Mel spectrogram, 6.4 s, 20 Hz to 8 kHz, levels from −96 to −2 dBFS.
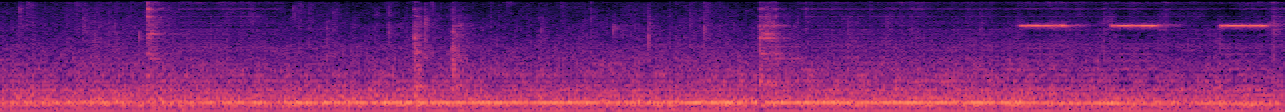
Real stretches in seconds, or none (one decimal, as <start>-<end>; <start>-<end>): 0.0-0.9; 1.4-4.0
